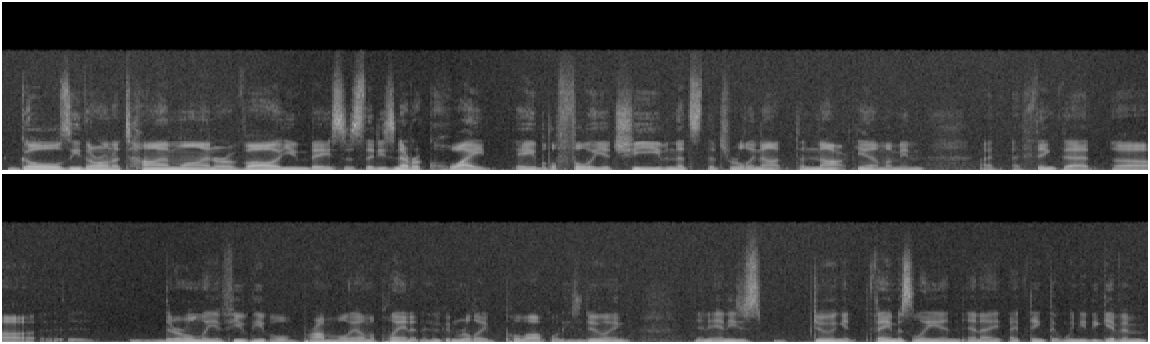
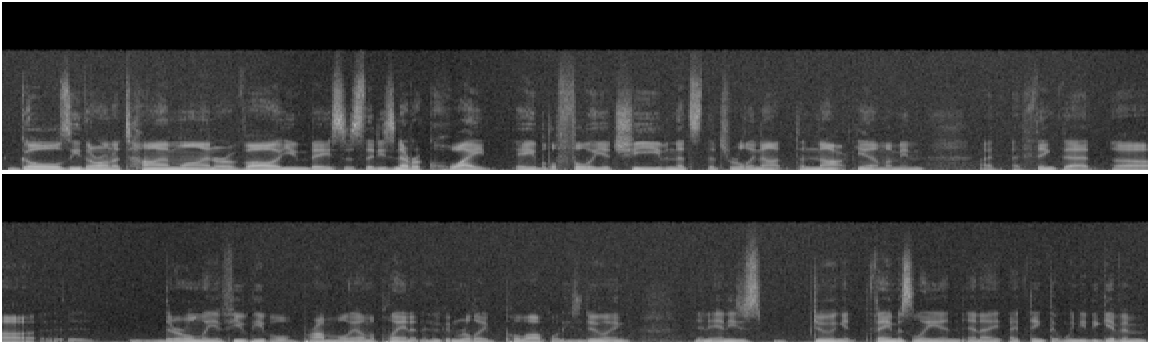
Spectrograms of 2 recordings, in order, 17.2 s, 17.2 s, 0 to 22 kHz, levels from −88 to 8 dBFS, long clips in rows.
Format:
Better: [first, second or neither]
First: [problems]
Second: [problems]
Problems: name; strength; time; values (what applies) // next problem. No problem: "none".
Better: neither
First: hiss; faint; throughout; 20 dB below the speech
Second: hiss; faint; throughout; 20 dB below the speech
